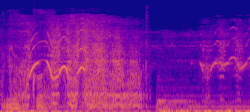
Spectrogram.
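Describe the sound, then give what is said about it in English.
A horse whinnies loudly with a wavering, high-pitched neigh, then hooves clop in a quick, uneven rhythm as a shorter neigh rises again near the end. Fairly loud, with no talking. “You have a little pony. My little clippity-clappy little baby. I got a war horse.”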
